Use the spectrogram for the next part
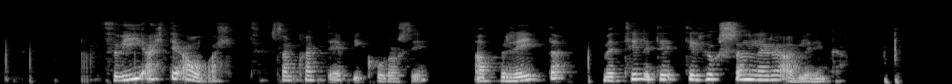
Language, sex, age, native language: Icelandic, female, 40-49, Icelandic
